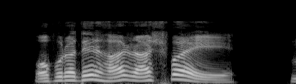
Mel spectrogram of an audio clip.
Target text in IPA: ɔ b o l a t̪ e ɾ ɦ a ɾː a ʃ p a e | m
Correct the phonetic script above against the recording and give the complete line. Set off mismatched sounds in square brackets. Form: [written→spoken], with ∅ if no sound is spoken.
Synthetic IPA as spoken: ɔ [b→p] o [l→ɾ] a [t̪→d̪] e ɾ ɦ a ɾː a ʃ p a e | m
